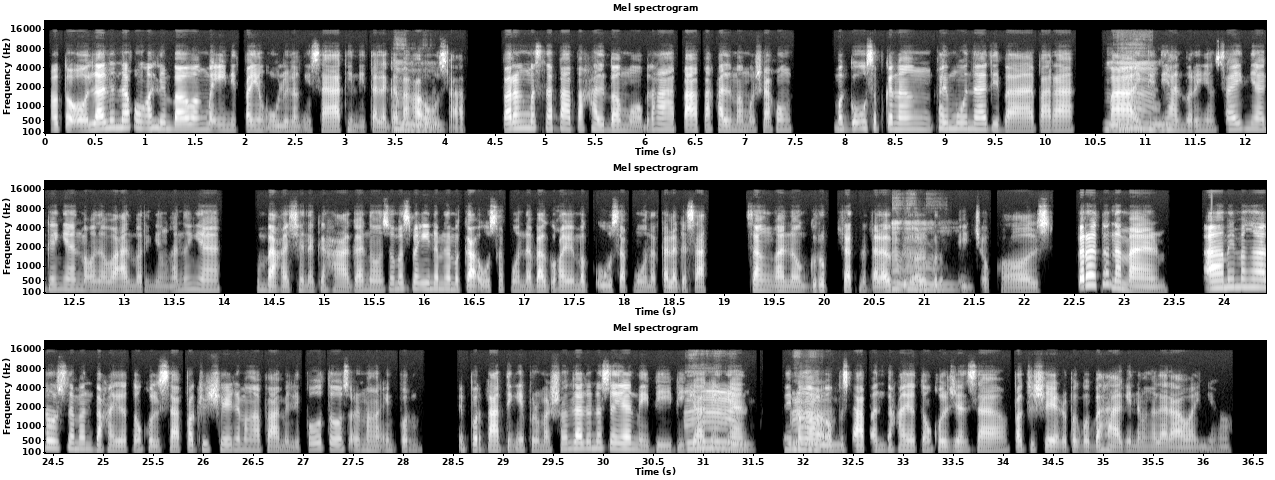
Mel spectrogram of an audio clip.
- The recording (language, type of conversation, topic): Filipino, podcast, Paano mo pinananatiling matibay ang ugnayan mo sa pamilya gamit ang teknolohiya?
- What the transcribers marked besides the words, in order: none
